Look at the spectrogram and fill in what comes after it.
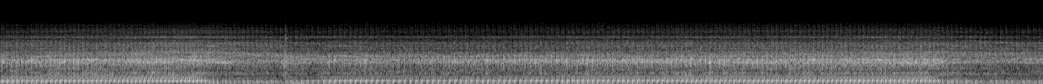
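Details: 1958 BSA C12 single on a road test after its misfire was fixed: a steady, even beat with no skips or stumbles as it pulls and settles. The misfire is gone and it sounds like it used to.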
